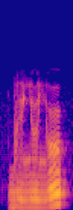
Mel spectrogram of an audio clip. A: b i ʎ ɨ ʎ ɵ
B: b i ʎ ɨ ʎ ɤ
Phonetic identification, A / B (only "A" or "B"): A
